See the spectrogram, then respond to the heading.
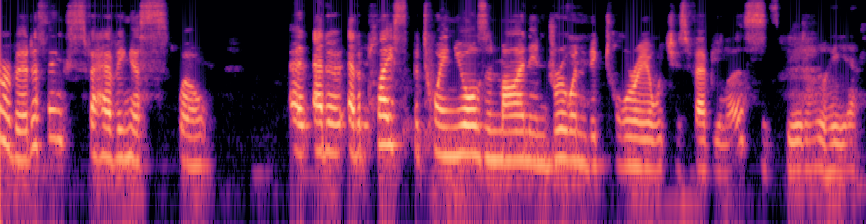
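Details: Adult woman speaking; normal speech.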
